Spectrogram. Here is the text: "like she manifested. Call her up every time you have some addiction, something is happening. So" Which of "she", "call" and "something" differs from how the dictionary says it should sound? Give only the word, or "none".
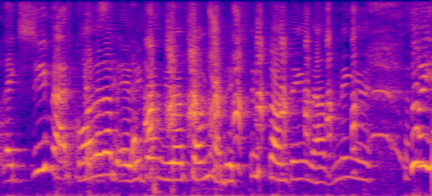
something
